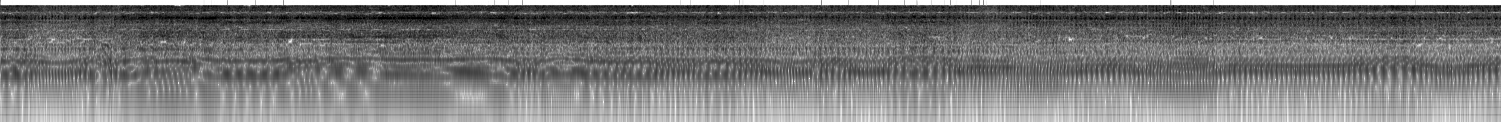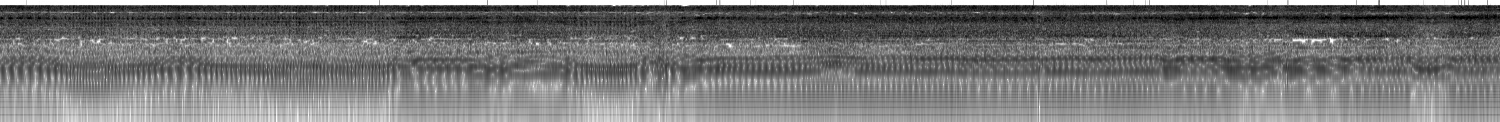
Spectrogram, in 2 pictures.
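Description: Large two-stroke chainsaw cutting through the base of a thick teak trunk, running at high revs throughout. Its engine pitch sags and recovers every second or two as the chain loads in the wood, with deeper dips about two-thirds of the way in and near the end.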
